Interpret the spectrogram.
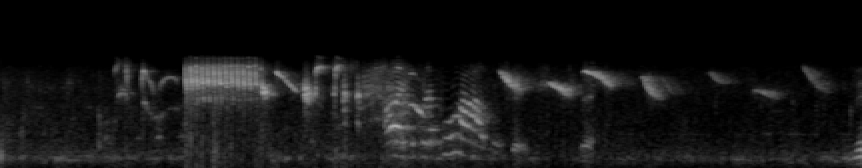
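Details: A loose, free-flying pet Chopi blackbird, being called back by its owner, sings a harsh buzzy burst, then a run of clear, liquid whistles sliding down, roughly two a second; a person speaks quietly in the background.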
